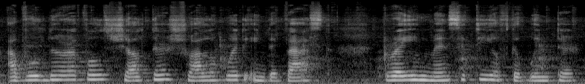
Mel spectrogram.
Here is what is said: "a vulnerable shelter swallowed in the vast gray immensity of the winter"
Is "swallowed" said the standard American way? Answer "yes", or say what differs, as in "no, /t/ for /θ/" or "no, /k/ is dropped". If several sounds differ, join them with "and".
no, /ʃ/ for /s/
